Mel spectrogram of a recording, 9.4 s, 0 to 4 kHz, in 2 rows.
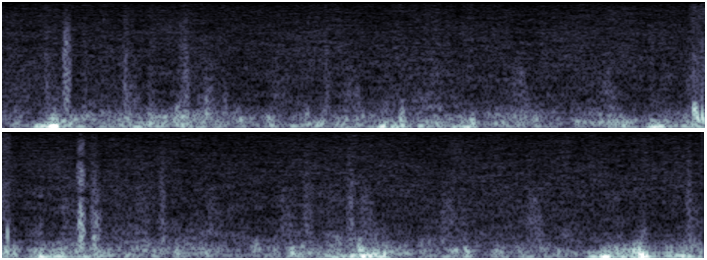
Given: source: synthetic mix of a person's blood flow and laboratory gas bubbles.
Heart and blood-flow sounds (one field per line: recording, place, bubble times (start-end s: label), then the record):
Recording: Doppler ultrasound of blood flow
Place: subclavian vein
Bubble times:
4.59-4.76 s: bubbles
From the record:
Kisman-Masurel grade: 112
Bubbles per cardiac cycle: 1 to 2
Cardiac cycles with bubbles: 1 to 10%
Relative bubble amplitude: moderate (0.250 to 0.450)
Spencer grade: 1 (occasional bubble signal discernible with the cardiac motion signal, with majority of cardiac periods free of bubbles)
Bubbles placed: anywhere in the cardiac cycle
